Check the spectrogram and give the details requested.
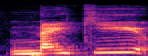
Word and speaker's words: Nike: again very official research being done here it's pronounced Nike with no alternate options given let's move on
